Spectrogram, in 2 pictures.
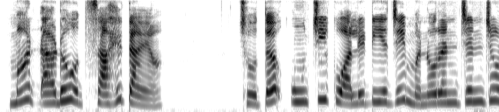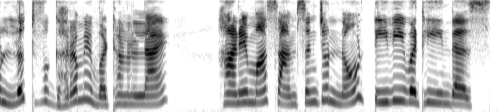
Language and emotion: Sindhi, happy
